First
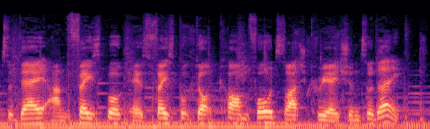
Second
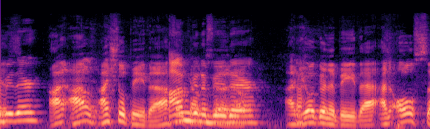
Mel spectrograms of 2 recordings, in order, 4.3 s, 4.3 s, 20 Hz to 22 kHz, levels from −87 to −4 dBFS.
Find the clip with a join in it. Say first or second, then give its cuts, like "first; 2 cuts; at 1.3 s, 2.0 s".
second; 1 cut; at 1.3 s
